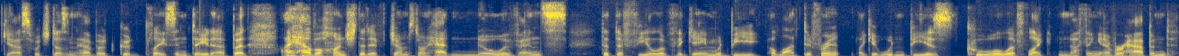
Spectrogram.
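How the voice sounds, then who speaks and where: Male podcast co-host, slightly low voice, informal and chatty, muffled audio. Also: normal speed, darkish tone, dry recording. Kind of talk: casual podcast discussion. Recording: dull, muffled, dry close audio.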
